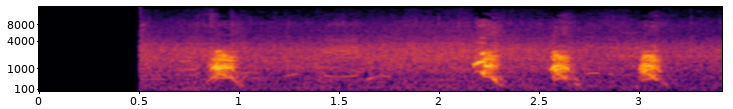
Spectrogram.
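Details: German Shepherd Queen v Lesimo at an agility world championship, A3 Sunday run, first place: four short, sharp barks, one alone then three in quick succession, over steady crowd and arena background noise.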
